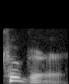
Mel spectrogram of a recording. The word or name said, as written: cougar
